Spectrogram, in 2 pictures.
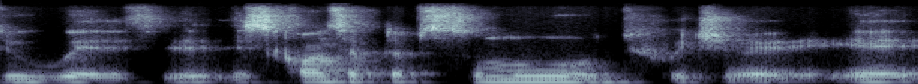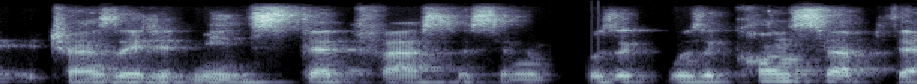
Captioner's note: non-english speech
